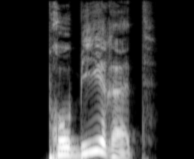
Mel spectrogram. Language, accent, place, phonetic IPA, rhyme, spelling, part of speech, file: German, Germany, Berlin, [pʁoˈbiːʁət], -iːʁət, probieret, verb, De-probieret.ogg
- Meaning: second-person plural subjunctive I of probieren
